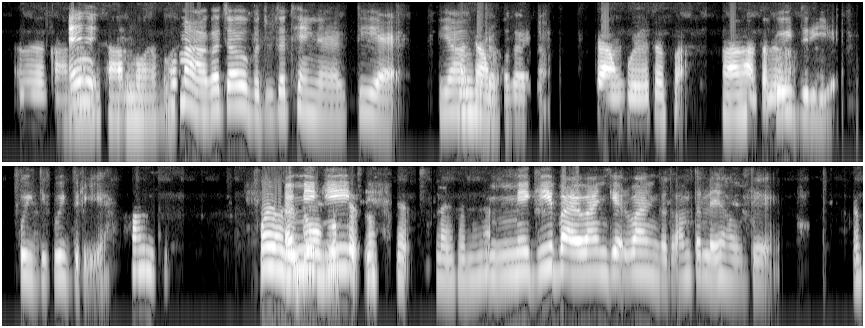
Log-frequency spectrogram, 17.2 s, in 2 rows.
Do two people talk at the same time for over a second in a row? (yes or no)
no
